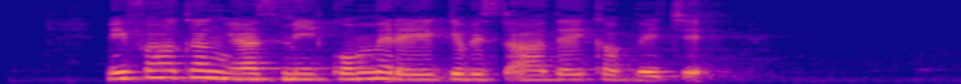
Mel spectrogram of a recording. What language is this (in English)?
Divehi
